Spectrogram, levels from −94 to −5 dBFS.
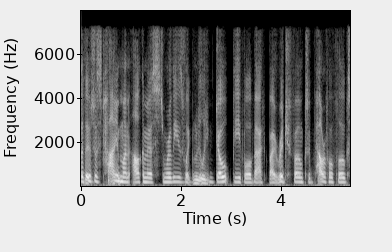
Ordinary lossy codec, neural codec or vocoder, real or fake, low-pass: MP3, 64 kbps; autoencoder, 22.05 kHz, a latent of 192 numbers a frame, VITS, trained on many speakers; fake; 7.2 kHz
